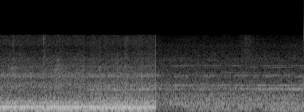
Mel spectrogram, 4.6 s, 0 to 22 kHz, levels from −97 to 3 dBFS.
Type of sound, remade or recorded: recorded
